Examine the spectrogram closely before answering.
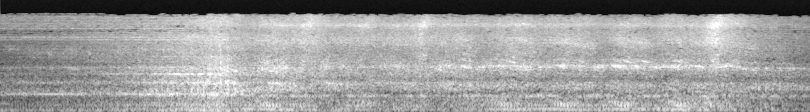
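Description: A train passing through, its noise building over the first two seconds, with a series of repeated wheel clacks, then fading away near the end.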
